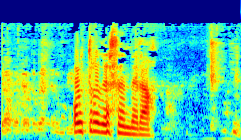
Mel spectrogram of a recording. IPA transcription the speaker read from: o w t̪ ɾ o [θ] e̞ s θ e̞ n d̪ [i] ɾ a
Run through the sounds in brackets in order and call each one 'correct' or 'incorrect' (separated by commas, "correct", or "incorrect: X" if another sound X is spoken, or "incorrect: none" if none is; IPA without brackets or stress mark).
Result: incorrect: ð, incorrect: e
